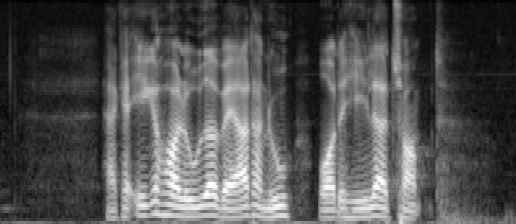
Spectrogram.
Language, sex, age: Danish, male, 60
